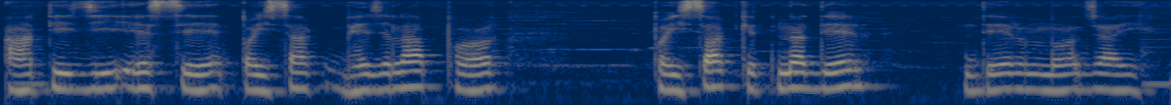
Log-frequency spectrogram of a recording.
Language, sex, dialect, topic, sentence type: Bhojpuri, male, Southern / Standard, banking, question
